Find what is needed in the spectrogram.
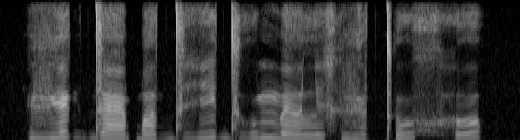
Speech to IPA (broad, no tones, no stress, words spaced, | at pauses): vʲæɡdæɓʌ dʱi dʱumɛə̯lixvʲʌ tʼuxhʊ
